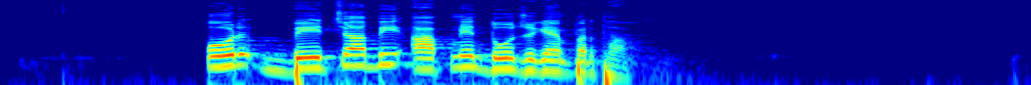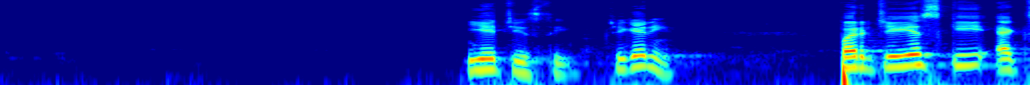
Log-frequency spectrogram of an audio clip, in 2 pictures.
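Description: A man speaks calmly into a microphone, explaining with pauses.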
